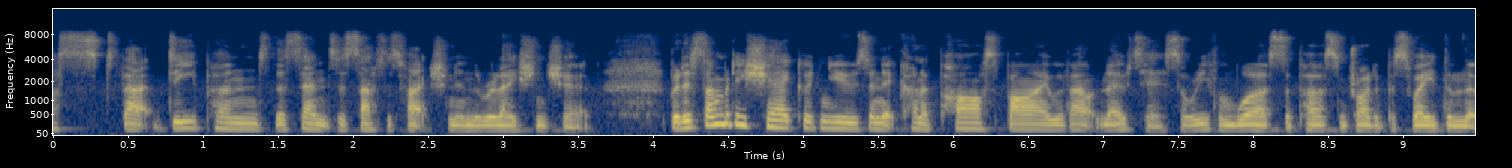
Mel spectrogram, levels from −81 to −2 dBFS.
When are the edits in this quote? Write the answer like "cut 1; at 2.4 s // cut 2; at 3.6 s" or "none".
none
